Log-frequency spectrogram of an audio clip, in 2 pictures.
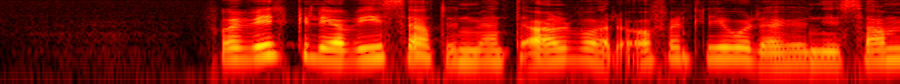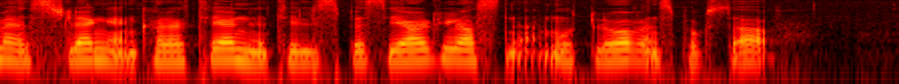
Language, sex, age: Norwegian, female, 48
